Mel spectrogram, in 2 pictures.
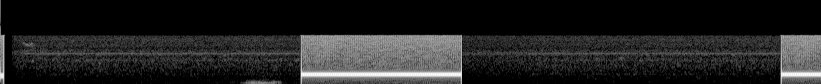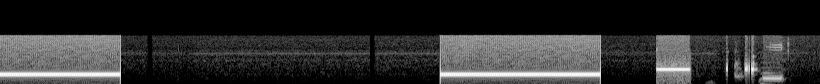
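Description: Telephone line tone during a call transfer: three steady mid-pitched beeps, each about two seconds long with long silent gaps between, then a short tone and a few brief clicks.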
